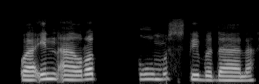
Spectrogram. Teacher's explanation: Jadinya idgham kamil ya. Huruf dalnya dileburkan sempurna ke huruf ta'nya. Jadi sifat qalqalahnya hilang.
